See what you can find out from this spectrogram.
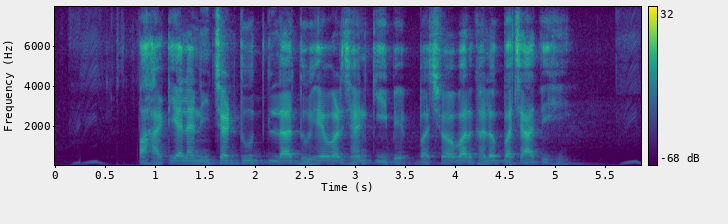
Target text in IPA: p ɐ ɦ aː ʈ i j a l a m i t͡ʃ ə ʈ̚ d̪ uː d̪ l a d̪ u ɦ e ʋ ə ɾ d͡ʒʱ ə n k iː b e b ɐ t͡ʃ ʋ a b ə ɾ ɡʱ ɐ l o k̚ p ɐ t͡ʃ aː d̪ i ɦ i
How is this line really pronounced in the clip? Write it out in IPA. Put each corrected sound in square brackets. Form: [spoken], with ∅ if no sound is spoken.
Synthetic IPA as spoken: p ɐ ɦ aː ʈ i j a l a [n] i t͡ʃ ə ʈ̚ d̪ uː d̪ l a d̪ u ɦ e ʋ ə ɾ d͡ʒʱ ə n k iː b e b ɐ t͡ʃ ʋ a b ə ɾ ɡʱ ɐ l o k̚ [b] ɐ t͡ʃ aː d̪ i ɦ i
